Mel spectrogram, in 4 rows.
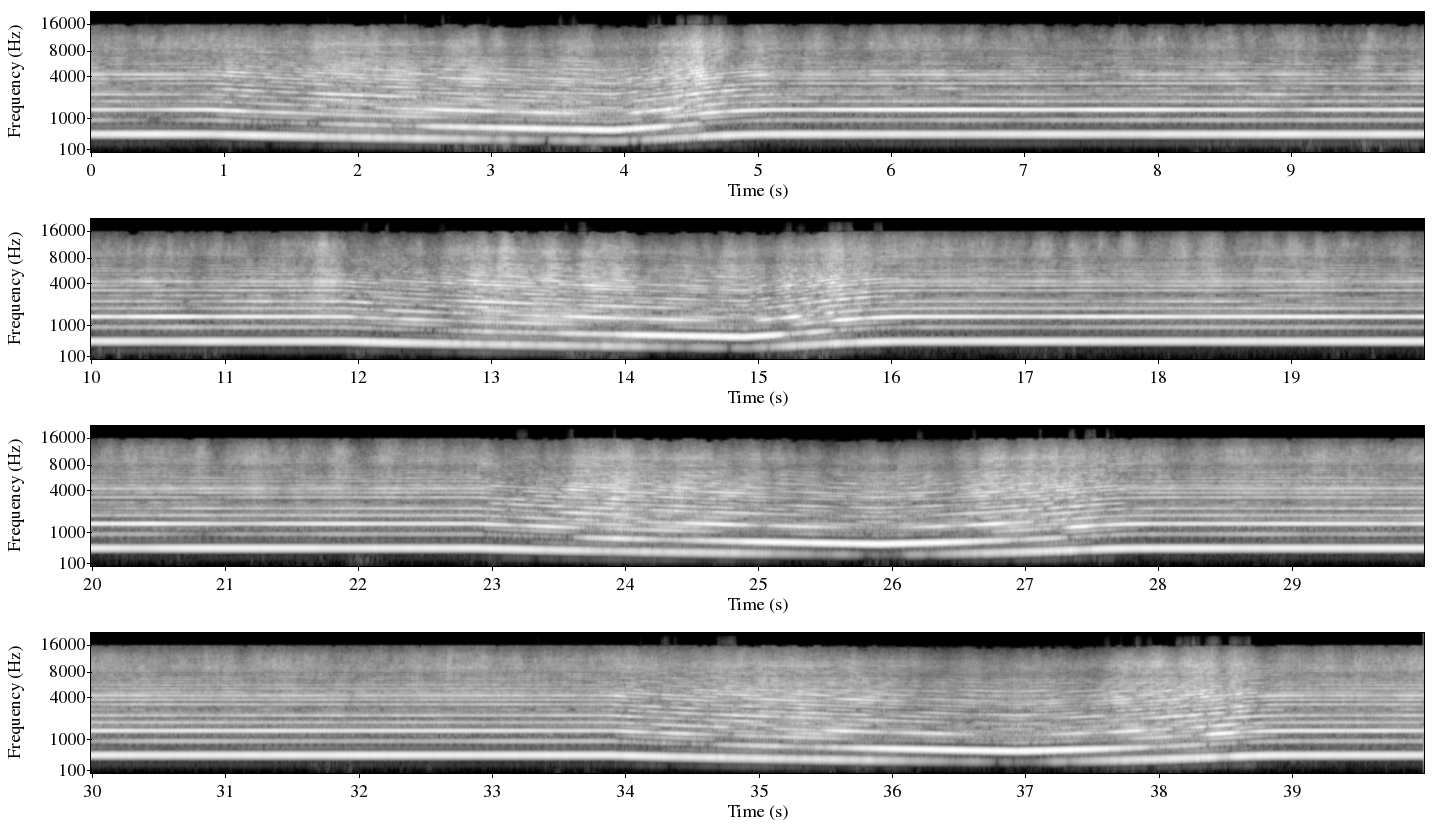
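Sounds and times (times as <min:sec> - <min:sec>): fire siren wailing: 0:00.0 - 0:39.9.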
